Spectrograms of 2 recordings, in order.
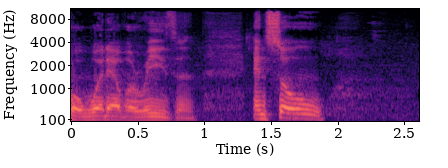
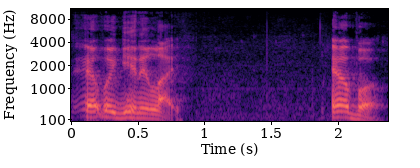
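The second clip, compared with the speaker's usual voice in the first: ordinary delivery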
